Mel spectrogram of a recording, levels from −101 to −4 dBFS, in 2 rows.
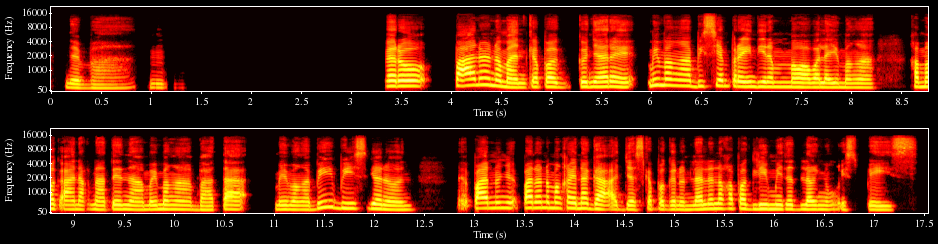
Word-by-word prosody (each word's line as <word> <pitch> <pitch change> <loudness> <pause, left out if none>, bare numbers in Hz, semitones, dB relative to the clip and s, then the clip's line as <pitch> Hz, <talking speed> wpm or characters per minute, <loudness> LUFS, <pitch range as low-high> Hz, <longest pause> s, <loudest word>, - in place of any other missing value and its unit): Di 180 -3 -3
ba? 165 0 -11 0.2
Hmm. 180 -1 -14 2.0
Pero 255 0 +5 0.2
paano 290 +3 +6
naman 205 -7 +3
kapag 215 0 0
kunyari 225 -1 +1
may 295 +2 -1
mga 275 -3 +2
bis 245 +1 -5
siyempre 255 -3 +2
hindi 230 0 0
naman 220 -1 -1
mawawala 205 -1 +3
yung 195 -1 -2
mga 195 0 -1 0.4
kamag-anak 200 -3 0
natin 200 +1 -2
na 185 -1 0
may 190 +1 -2
mga 200 -2 -1
bata, 180 - -2 0.2
may 195 0 -3
mga 185 -1 -2
babies 250 -1 -3
ganun. 185 -5 0 0.6
Paano 250 +1 +3
niyo 255 - -2
paano 265 +1 +3
naman 260 -1 0
kayo 255 -1 +4
nag-adjust 195 -5 +1
kapag 195 -1 -4
ganun 185 0 -4
lalo 200 +3 +2
na 230 0 0
kapag 225 -2 0
limited 205 -1 0
lang 195 -1 0
yung 190 +1 -7
space? 175 -1 -5
205 Hz, 145 wpm, -24 LUFS, 190-240 Hz, 2.0 s, paano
